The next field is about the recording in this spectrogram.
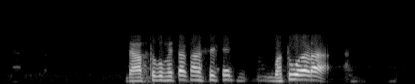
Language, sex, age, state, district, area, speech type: Santali, male, 18-30, West Bengal, Malda, rural, conversation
